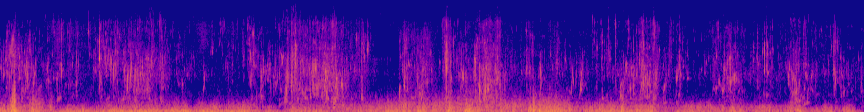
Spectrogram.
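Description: Water lapping and splashing around a canoe on a lake, with wind buffeting the microphone in an uneven low rumble.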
